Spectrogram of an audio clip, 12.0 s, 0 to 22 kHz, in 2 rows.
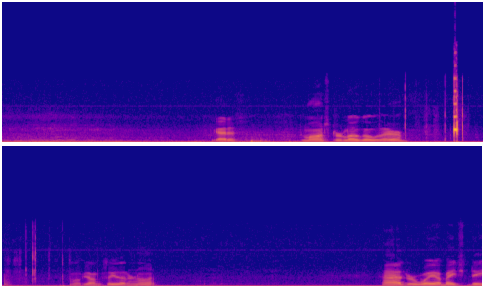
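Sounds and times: speech: 2.6 - 3.0, 3.8 - 5.1, 6.8 - 8.0, 10.8 - 12.0.

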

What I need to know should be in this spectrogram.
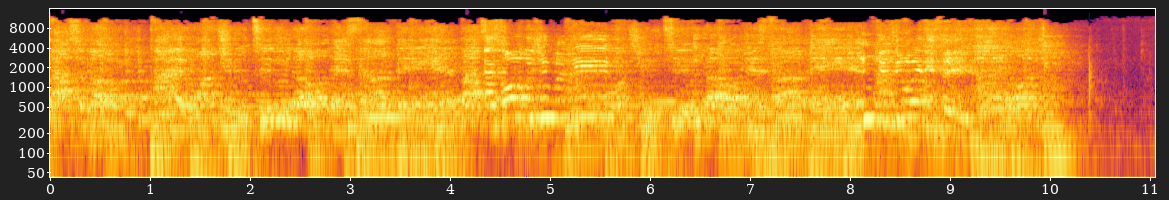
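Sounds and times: keyboard bass and drums band: 0.0 - 10.4
vocal group singing in harmony: 0.0 - 10.4.

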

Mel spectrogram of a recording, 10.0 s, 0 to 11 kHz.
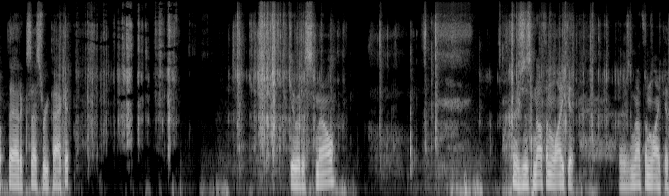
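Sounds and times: plastic pouch crinkling and ripping: 0.9 - 10.0.

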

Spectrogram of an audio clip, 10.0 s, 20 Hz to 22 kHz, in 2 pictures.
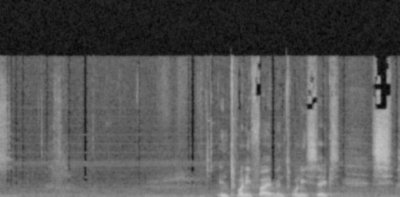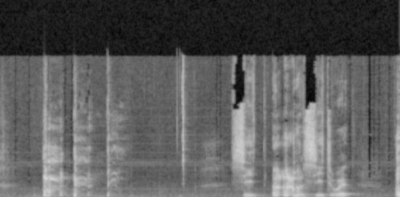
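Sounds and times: man coughing: 5.5 - 6.7, 8.4 - 9.0.

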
